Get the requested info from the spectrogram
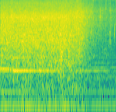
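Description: Waterfall: rushing, splashing water as a steady noise that eases off near the end, with soft background music underneath.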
